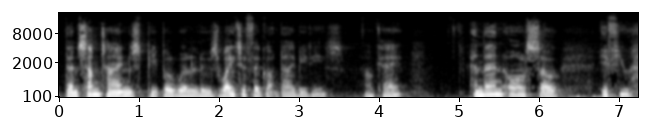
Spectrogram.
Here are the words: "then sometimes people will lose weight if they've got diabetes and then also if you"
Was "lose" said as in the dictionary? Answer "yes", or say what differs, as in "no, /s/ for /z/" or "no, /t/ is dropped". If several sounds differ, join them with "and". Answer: yes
